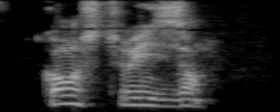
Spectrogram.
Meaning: inflection of construire: 1. first-person plural present indicative 2. first-person plural imperative
- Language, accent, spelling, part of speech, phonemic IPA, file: French, Canada, construisons, verb, /kɔ̃s.tʁɥi.zɔ̃/, LL-Q150 (fra)-construisons.wav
